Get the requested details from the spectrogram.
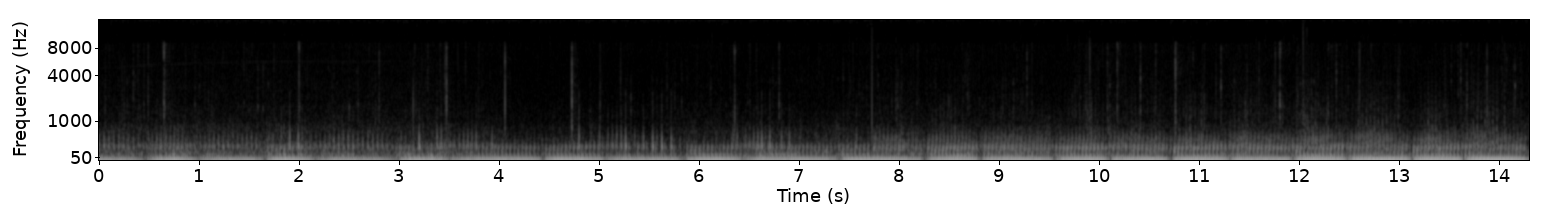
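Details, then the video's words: Sleepy cat purring in a warm attic bedroom beside a crackling fire; steady low rumbling purr throughout, overlaid with frequent sharp pops and crackles of burning wood. "Cat Purr & Fire Crackles"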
